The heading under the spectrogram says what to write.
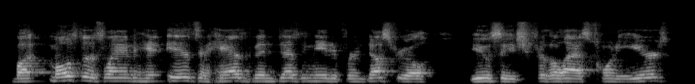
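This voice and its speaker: A man talks at a fairly slow pace with an American accent. His pitch is fairly high, and his intonation stays fairly even. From central Michigan. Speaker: panelist, local resident. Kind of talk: panel discussion. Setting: webinar video call. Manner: loud.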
